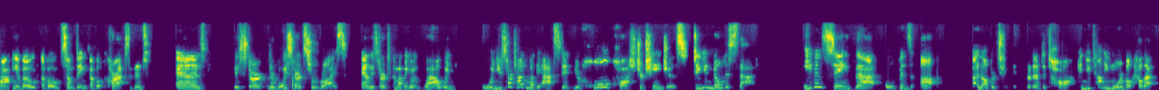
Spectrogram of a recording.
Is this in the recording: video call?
yes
